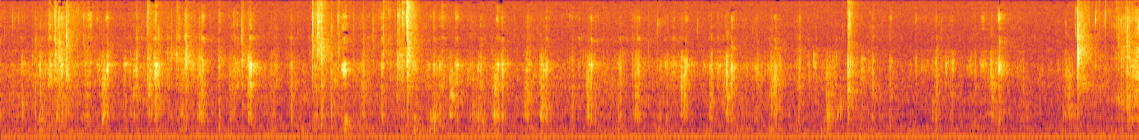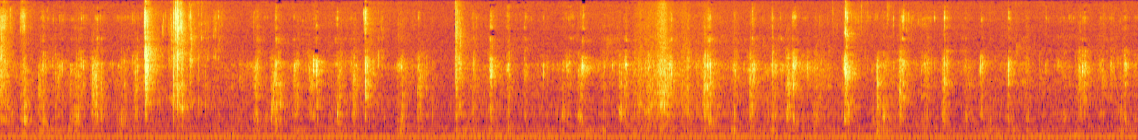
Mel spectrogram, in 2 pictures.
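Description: Close-miked chewing and biting of sauce-coated seafood, with many irregular short mouth clicks, over a steady low hum.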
